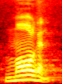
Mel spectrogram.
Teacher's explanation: bu so'zda men R harfini deyarli talaffuz qilmayapman yoki yumshoqroq talaffuz qilyapman.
